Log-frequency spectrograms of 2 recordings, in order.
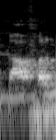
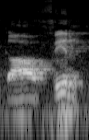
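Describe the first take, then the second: First: The second vowel is an 'a' sound. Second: The second vowel is an 'i' sound. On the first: The speaker calls it wrong. "काफर नहीं कहना" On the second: The speaker calls it right. "फा के नीचे जेर"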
